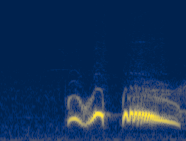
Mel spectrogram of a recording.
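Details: Female dove cooing to call a male, used as a lure bird: two low mellow coo phrases, the first wavering, the second a long smooth falling note, in quiet surroundings.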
